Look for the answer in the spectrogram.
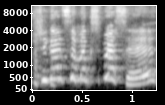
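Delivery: put-on poor British accent. Repeating a friend's coffee order jokingly: bad British accent. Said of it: "I could never do a British accent".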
